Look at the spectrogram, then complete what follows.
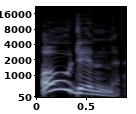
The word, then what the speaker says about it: Odin: Odin. Odin is how we say it now.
